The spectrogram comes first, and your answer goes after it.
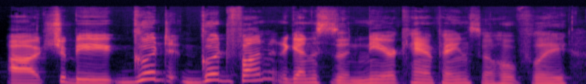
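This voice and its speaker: Man, game master, animated, chatty, laughs a lot, dry sound. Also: fairly high pitch, a little fast, smooth, no echo. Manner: animated, chatty, laughs often, repeats words. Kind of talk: casual chat wrapping up a tabletop stream.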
